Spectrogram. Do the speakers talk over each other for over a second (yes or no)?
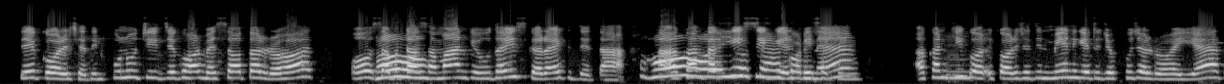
yes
